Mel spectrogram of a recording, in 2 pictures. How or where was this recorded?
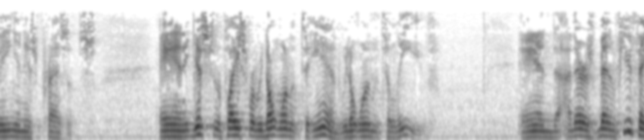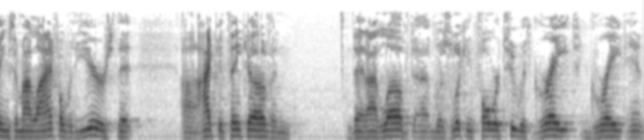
large echoing room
